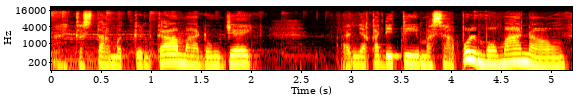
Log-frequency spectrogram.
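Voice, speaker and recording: A woman's voice: on the low side, fairly even intonation, a little slow, over music, close to an everyday voice. A woman with an Ilocano Filipino accent playing a whiny, lazy, greedy younger sibling in a comedy drama. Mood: cheeky, demanding.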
